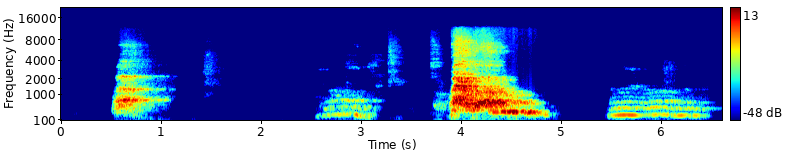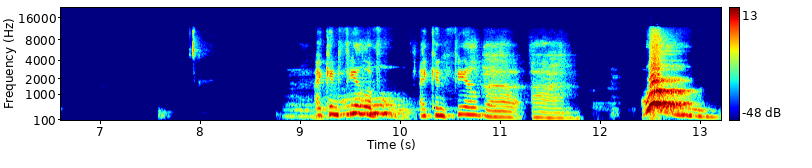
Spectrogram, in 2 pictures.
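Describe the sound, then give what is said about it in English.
A dog barks in a series of sharp barks with irregular pauses between them, some coming in quick clusters and a few sounding whiny or strained. “Your dog's looking at mine.”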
